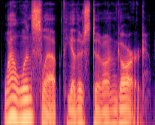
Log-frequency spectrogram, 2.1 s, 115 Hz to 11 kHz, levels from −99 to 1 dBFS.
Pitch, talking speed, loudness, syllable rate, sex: 110 Hz, 230 wpm, -17 LUFS, 5.7 syllables/s, male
